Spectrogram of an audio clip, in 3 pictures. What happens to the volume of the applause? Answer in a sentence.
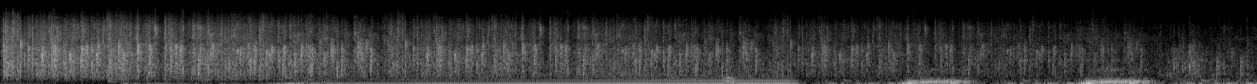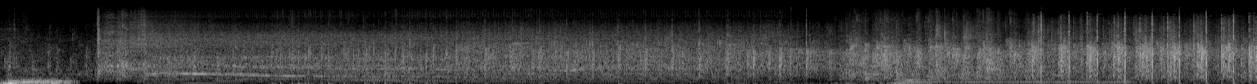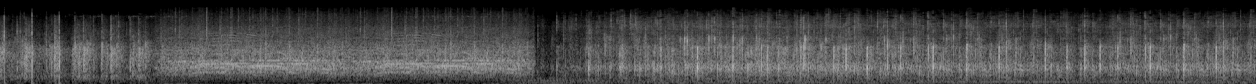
The loudness of the applause goes down, then up.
